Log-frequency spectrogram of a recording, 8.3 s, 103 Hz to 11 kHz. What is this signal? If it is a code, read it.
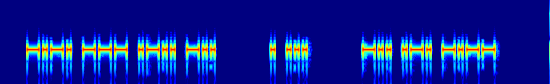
Morse code, heard as a keyed tone, about 20 wpm, 700 Hz. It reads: COLD ES DRY
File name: UK MASTER QSOs TRAINING / 20WPM / UK MASTER QSOs 0047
